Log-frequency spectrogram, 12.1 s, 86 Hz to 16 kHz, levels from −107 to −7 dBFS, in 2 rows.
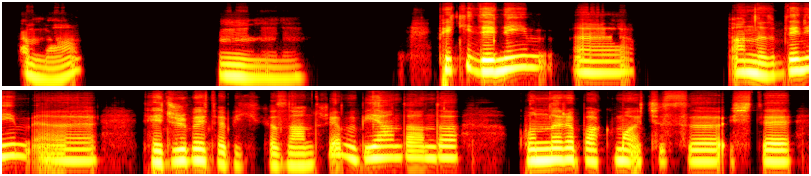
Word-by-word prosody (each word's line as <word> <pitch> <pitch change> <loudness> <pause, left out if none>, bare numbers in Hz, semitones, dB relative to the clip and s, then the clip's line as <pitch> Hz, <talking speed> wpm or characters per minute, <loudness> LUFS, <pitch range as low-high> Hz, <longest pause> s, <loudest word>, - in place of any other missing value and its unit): Tamam. 150 - -9 1.0
Hımm. 145 -3 -7 1.0
Peki 235 0 -1
deneyim 255 +6 +7 0.2
eee, 200 -1 -3 0.9
anladım. 185 -4 +1
Deneyim, 255 +4 +3
eee, 200 +1 -5 0.3
tecrübe 200 +2 +2
tabii 165 -5 -7
ki - - -28
kazandırıyor. 150 - -6
Ama 230 -4 -3
bir 225 - 0
yandan 240 0 0
da 240 -1 -1 0.4
konulara 210 +1 +4
bakma 200 +1 -2
açısı, 190 0 -5
işte, 190 0 -1
200 Hz, 100 wpm, -22 LUFS, 170-225 Hz, 1.0 s, deneyim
